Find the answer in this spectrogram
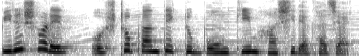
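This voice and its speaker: Expressive woman reading a story. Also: a little high, normal speed, creaky. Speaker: story reader. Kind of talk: storybook narration.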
